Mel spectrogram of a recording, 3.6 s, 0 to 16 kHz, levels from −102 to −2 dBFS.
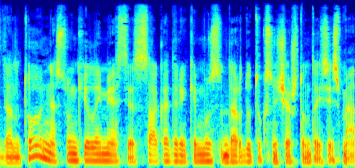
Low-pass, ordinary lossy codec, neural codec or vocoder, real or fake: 14.4 kHz; AAC, 64 kbps; none; real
